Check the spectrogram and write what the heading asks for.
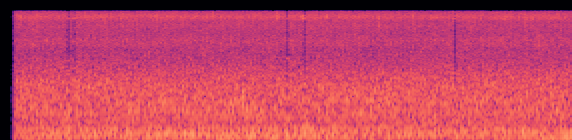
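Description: Shallow canal water flowing, a steady even rush with no breaks.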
